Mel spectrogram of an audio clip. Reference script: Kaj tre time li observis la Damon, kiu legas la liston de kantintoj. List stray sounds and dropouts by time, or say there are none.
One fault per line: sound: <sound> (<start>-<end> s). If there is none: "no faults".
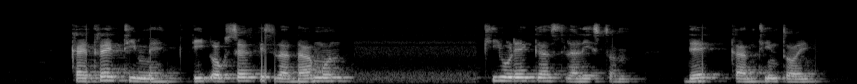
no faults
